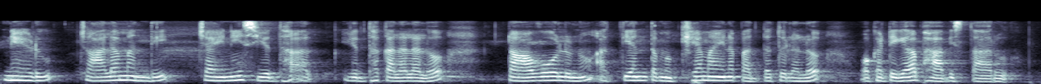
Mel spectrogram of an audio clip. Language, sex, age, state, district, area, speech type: Telugu, female, 45-60, Andhra Pradesh, N T Rama Rao, rural, read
